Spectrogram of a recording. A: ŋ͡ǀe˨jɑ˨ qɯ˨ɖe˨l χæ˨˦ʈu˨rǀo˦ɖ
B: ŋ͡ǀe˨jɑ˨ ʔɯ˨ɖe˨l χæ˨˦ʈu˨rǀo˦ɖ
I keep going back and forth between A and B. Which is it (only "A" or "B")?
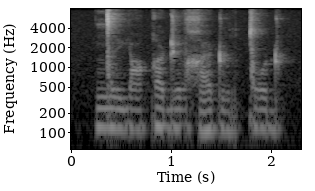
A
